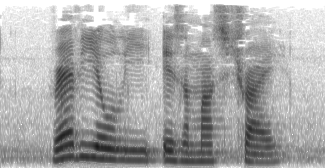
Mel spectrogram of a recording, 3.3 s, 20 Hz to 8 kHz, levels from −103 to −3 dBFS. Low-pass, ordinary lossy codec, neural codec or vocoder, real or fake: 7.2 kHz; MP3, 32 kbps; none; real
